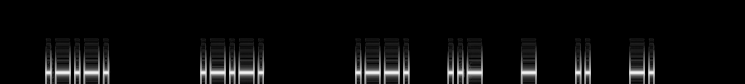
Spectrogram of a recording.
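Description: Morse code, heard as a keyed tone, about 25 wpm, spaced as for 15 wpm, 550 Hz. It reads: <AR> <AR> PUTIN
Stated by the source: Morse code news headlines at 15 wpm.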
